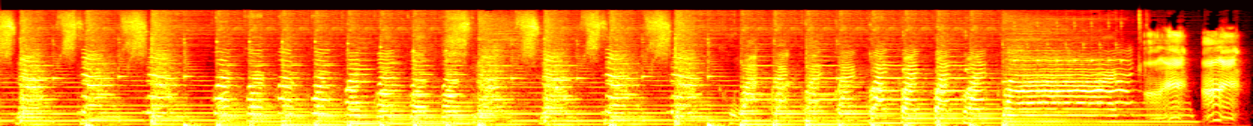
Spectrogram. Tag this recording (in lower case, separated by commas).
music, music for children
